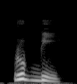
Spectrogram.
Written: rugbi

